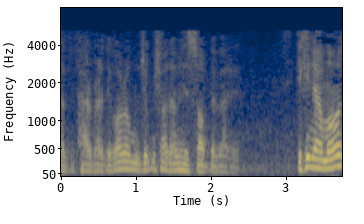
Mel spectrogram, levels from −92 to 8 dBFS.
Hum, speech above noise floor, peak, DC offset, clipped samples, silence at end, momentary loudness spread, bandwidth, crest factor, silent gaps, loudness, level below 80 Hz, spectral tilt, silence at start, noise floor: none; 29 dB; -4 dBFS; under 0.1%; under 0.1%; 0 s; 15 LU; 5.4 kHz; 16 dB; none; -21 LUFS; -50 dBFS; -13 dB/octave; 0 s; -49 dBFS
